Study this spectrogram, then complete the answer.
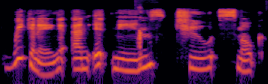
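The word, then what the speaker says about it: recaning: okay cool and it is pronounced like uh reek r-e-e-k weakening um and often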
